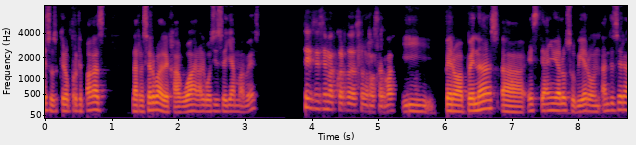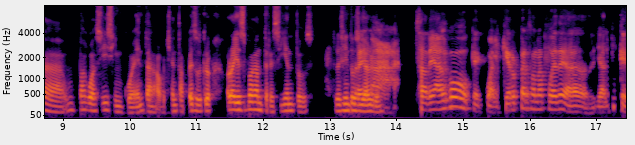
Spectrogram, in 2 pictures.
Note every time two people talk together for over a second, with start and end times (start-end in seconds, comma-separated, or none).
none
